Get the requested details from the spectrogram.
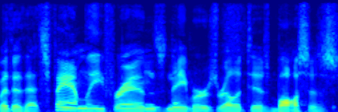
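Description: A man speaks at a moderate pace in an animated, bright and sharp tone against a quiet background. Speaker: preacher. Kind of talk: sermon to a live congregation. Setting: church with audience. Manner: animated, call-and-response, exhorting the crowd; humorous, playful asides.

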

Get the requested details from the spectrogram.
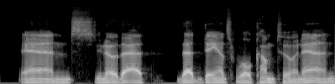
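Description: A man talks in a very deep, low pitch with monotone, flat intonation. The sound is dry and close with no echo, and the background is quiet. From East Tennessee, Knoxville. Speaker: cannabis company co-founder. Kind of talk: interview.

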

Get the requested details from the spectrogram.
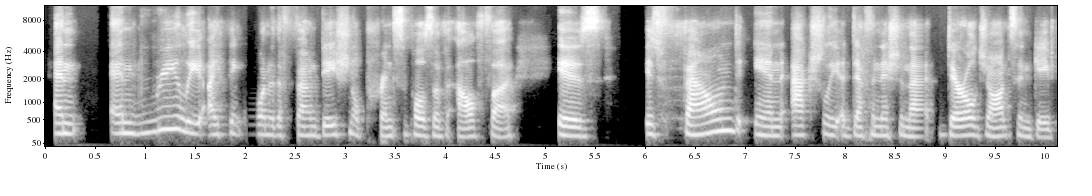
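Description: With a Canadian accent, a woman speaks in an ordinary speaking voice, her pitch fairly low and its variation ordinary. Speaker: ministry director. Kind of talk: interview.

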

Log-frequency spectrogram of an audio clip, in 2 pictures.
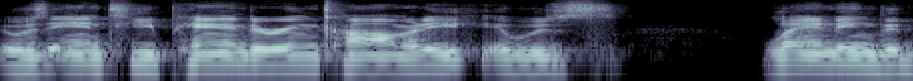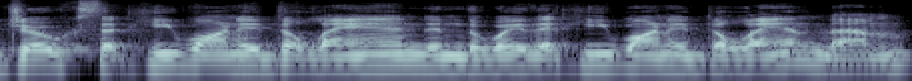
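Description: A normal speaking voice at a fairly quick pace, with fairly even intonation, very even loudness and a very clean recording over a silent background. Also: man, medium pitch for a man. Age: 30s. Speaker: comedy writer and interviewer. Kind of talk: casual chat.

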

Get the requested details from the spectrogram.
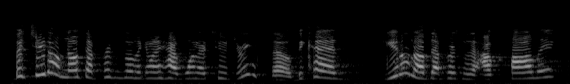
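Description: A woman with an American accent talks at a very fast pace in a high, raised, projected voice with a bright, sharp tone. Her intonation is lively and her loudness swings widely. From Fort Worth, Texas. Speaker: caller. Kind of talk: call-in discussion. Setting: phone call.

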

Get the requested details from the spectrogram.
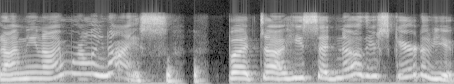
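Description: In an American accent, a woman speaks at a moderate pace with very wide pitch swings. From California. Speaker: singer-songwriter and punk musician. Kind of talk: interview conversation.

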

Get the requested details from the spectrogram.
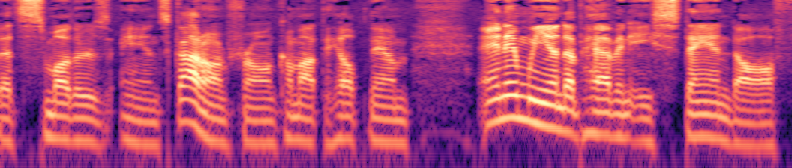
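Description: The speaker has an unremarkable speaking voice with lively intonation and a moderate pace. It is a very clean recording with a silent background. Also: man. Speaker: podcast host. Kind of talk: casual podcast chat recapping wrestling episode. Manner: profane, relaxed banter.

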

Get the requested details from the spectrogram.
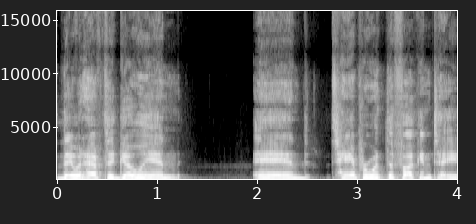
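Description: This man has a normal speaking voice with a fairly high pitch and lively intonation. He talks at a fairly slow pace in a very clean recording with a silent background. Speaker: true crime podcast host. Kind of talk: casual banter. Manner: playful, joking.

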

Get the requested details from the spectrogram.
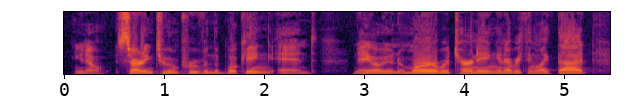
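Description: Lively intonation from a man with a dark, mellow tone, moderate pace, dry, close sound with no echo, and a very clean recording over a silent background. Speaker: wrestling podcast co-host. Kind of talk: casual chat.

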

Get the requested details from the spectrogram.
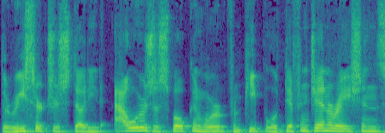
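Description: A man's somewhat breathy voice shows ordinary pitch variation. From New York. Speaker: true crime podcast host. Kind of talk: casual chat.

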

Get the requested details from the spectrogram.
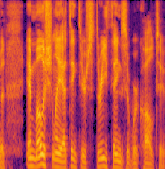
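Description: A man with a fairly low pitch talks at a fairly quick pace with lively intonation and vocal fry. The recording is very clean, with a silent background. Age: 60s. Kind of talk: casual faith conversation. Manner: animated.

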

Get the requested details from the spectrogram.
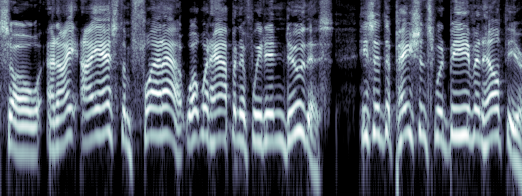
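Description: This man speaks in a raised, projected voice at an extremely high pitch, with ordinary pitch variation and very even loudness at a fairly quick pace. The sound is dry and close with no echo, on a very clean recording with a silent background. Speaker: professor. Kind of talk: interview answering questions about research.

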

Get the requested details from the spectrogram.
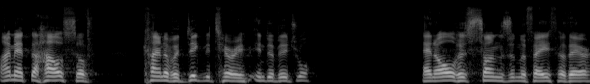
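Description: In a very clean recording with a silent background, a man with a Western New York accent talks at a fairly quick pace in a high pitch, with fairly even intonation and long, frequent pauses. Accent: Western New York American. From upstate New York, near Niagara Falls. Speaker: traveling preacher. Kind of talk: sermon. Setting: church.

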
